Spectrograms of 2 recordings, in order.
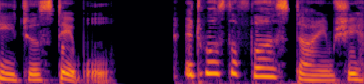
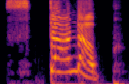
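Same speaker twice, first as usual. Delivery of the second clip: much higher, louder command; angry order; 13 semitones higher, 4 dB louder than usual. Acted. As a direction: bark the order. Headmistress ordering pupil.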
